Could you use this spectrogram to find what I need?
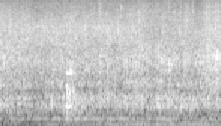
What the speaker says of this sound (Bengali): তো আমি একটু লবণ আর হলুদ দিয়ে আলুগুলো আর সয়াবিনগুলো ভেজে নেব।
